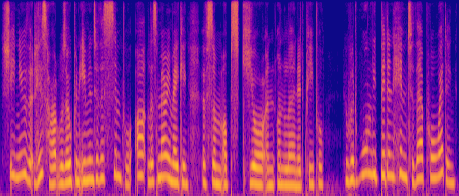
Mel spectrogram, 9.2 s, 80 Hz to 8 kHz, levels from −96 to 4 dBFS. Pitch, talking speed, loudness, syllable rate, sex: 245 Hz, 185 wpm, -19 LUFS, 5.2 syllables/s, female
